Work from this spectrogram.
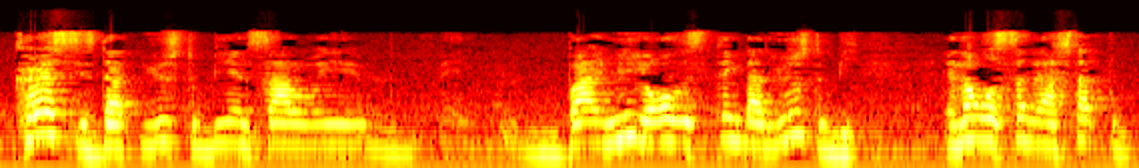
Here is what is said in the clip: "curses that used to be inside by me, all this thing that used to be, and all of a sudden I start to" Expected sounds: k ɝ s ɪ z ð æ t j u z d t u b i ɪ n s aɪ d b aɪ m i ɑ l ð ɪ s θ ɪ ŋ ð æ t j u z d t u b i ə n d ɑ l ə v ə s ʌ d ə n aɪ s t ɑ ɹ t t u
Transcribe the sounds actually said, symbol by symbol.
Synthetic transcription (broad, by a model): k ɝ s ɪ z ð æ t j u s t u b i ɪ n s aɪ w b aɪ m i ɑ l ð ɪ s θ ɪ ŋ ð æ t j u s t u b i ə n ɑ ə w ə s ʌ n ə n aɪ s t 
